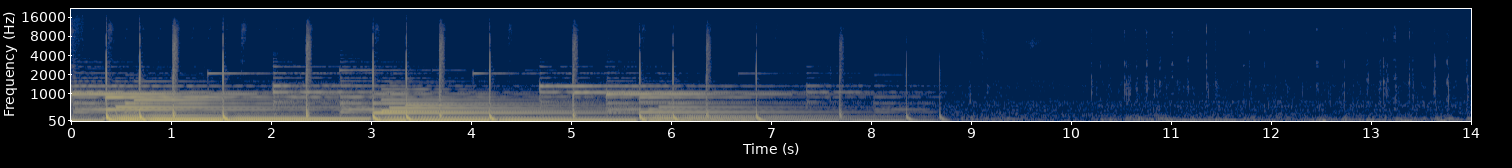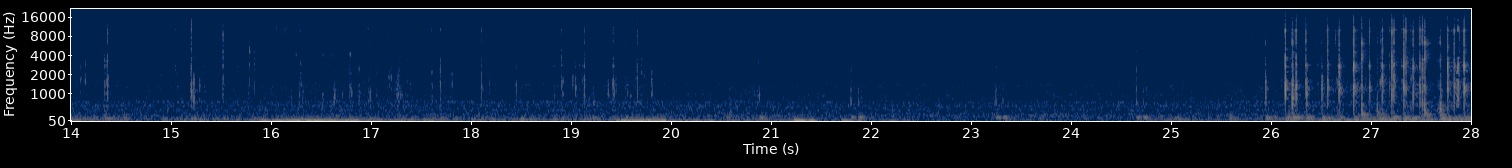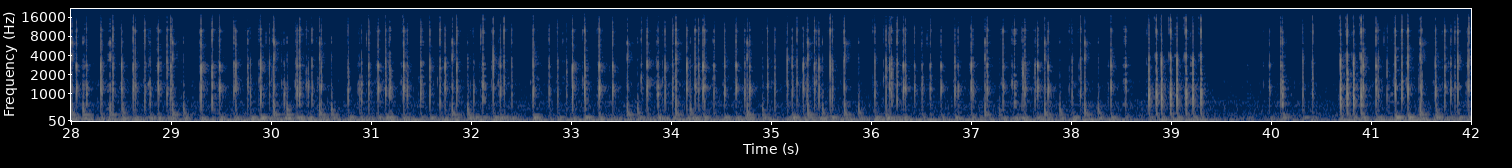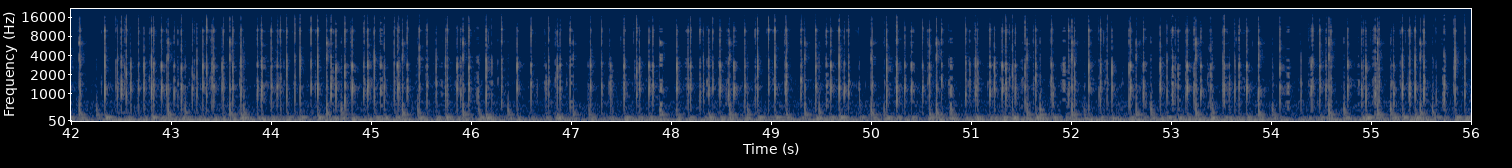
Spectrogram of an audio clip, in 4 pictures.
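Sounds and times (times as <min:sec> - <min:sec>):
mechanical keyboard typing: 0:10.2 - 0:11.9, 0:12.5 - 0:14.5, 0:26.0 - 0:39.4, 0:40.0 - 0:56.0.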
